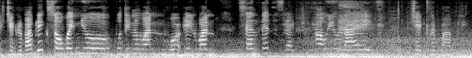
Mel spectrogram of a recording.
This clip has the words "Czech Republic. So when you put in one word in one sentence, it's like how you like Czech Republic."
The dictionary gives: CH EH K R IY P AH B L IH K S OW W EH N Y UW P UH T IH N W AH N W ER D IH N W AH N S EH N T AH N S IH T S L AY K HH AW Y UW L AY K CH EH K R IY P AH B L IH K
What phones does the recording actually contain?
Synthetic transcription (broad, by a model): CH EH K R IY P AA B L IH K S OW W EH N Y UW P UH T IH N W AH N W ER IH N W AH N S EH N T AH N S S L AY K HH AW Y UW L AY K CH EH K R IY P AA B L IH K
